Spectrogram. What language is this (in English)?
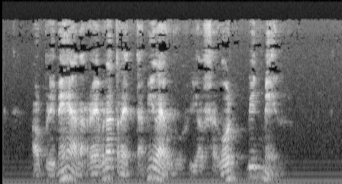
Catalan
